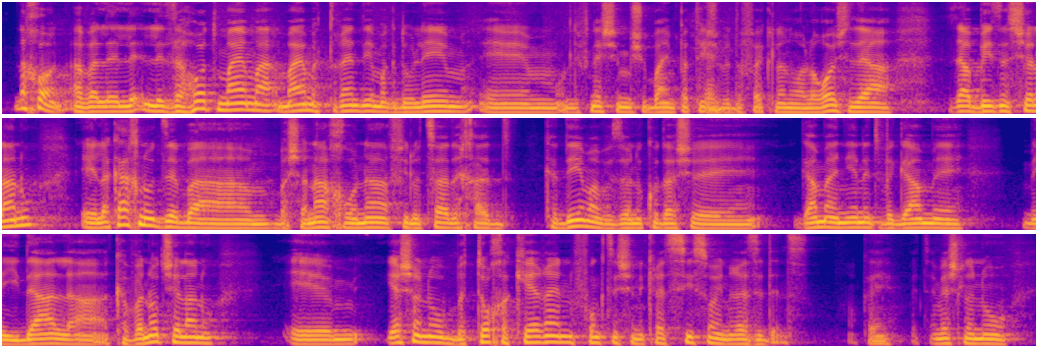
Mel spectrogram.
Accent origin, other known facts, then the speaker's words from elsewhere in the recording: Israel; שאנחנו ישראלים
